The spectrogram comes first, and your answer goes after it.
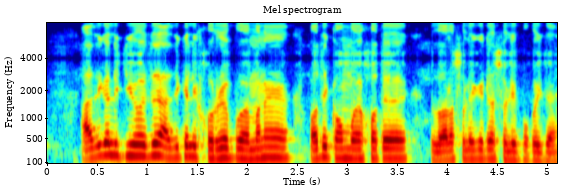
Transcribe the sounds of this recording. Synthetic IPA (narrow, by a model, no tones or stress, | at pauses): azikalikiɦojs̬ɛazikalixoɹuɹɛpɔɛmanɛɔt̬ikɔmbɔjɔxɔtɛ | lɔɹasɔliketasolipɔkʰujzaj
